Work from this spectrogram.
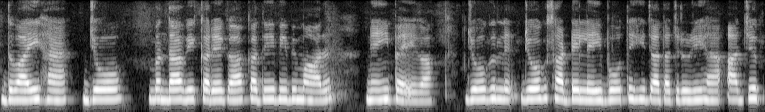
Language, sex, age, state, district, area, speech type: Punjabi, female, 18-30, Punjab, Hoshiarpur, rural, spontaneous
